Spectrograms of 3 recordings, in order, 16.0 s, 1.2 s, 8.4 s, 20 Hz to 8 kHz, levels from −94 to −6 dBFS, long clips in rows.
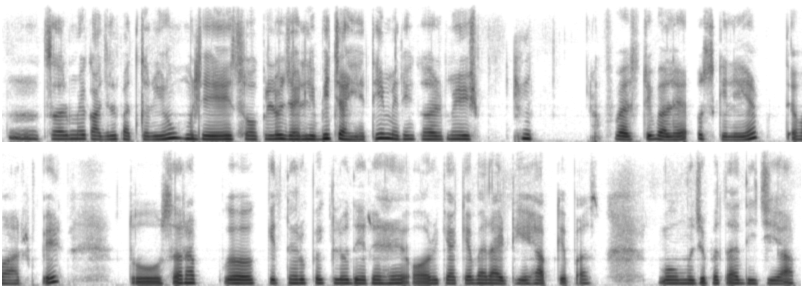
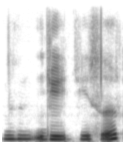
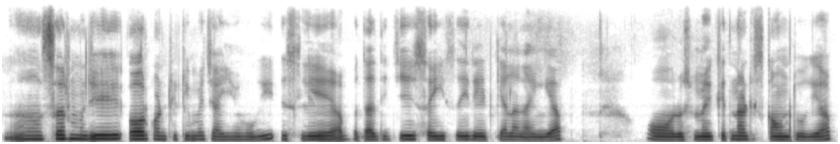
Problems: background sounds at intervals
